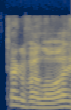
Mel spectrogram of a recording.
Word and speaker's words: Tagovailoa: We'll start with their quarterback, Tua Tagovailoa. Is that how you say it? – Tagovailoa, yeah.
